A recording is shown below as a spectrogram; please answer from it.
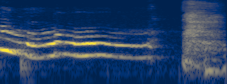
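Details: Dog greeting its family with a howl meant as hello, indoors; a drawn-out wavering howl lasting about a second and a half, sliding slightly up then down, followed by a short noisy burst.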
